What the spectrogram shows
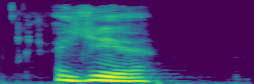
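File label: "year", British English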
